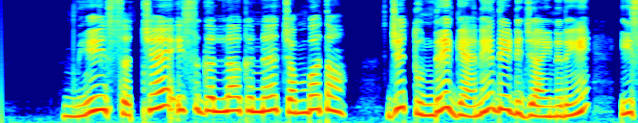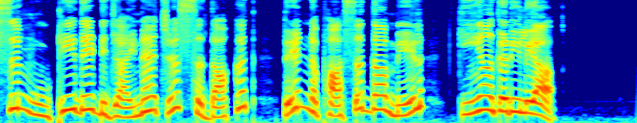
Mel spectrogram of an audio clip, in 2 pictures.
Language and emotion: Dogri, surprised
